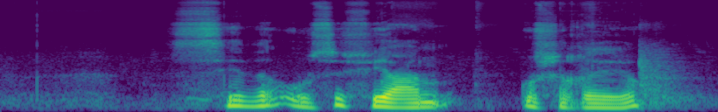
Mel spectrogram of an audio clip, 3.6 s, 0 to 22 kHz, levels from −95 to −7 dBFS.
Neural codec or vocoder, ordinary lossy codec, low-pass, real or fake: none; none; none; real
